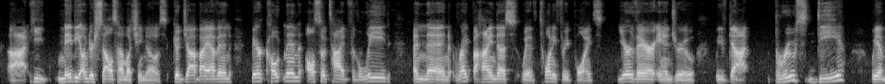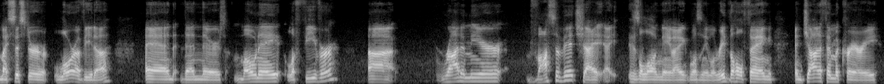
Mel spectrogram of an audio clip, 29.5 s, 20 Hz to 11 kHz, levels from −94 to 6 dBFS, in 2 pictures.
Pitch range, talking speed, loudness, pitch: 105-135 Hz, 130 wpm, -18 LUFS, 120 Hz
